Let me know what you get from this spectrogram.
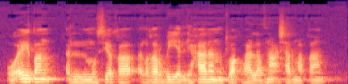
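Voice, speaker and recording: Audible room echo surrounds a moderate-paced delivery in a monotone, flat intonation. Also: man. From Mauritania. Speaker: musician. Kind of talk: interview. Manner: halting.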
